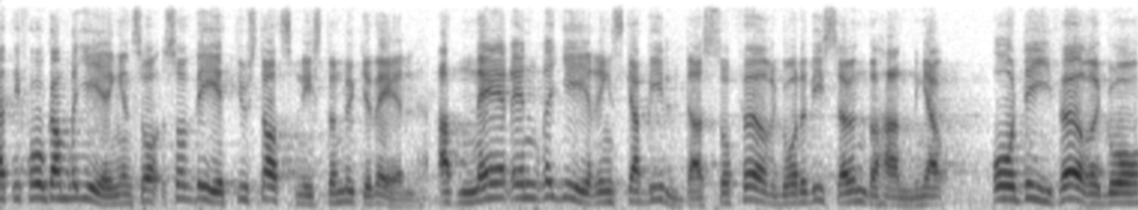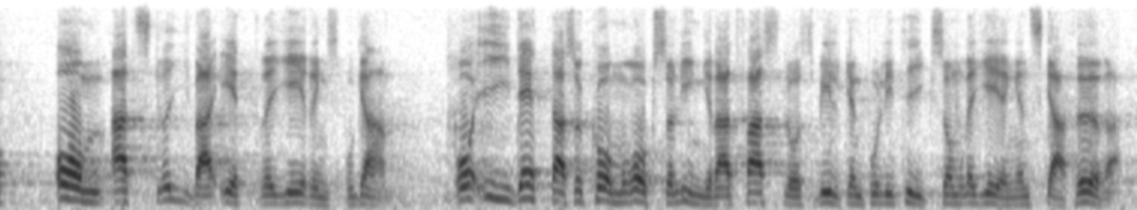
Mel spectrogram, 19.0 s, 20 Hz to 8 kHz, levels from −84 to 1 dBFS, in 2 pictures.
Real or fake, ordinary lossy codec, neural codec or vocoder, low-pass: real; Opus, 32 kbps; none; 7.2 kHz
